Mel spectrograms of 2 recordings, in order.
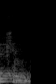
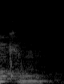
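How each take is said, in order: First: The vowel in can is reduced to a schwa. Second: The vowel in can is full and clear. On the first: "the weakened form in something like I can do it. So it becomes more like kun" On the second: "the strong can"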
